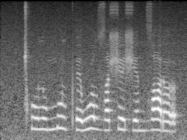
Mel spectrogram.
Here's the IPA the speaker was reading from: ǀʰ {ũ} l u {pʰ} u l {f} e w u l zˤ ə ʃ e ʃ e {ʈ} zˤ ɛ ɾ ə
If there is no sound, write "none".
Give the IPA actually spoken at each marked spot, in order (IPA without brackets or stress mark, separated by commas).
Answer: u, m, pʰ, n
